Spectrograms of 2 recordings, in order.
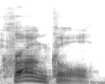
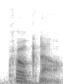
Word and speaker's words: Crokinole: I still gotta add that fire potion, a heat resist potion, and a board game called Cronkle. Crokinole. Crokinole. Please pronounce it for me.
